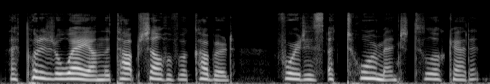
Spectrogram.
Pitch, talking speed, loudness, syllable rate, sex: 235 Hz, 245 wpm, -18 LUFS, 5.8 syllables/s, female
